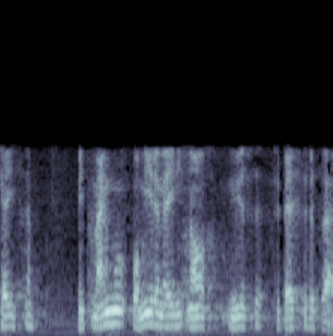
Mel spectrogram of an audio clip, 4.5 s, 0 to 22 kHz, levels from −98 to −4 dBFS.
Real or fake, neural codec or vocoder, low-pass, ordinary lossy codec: real; none; 3.6 kHz; AAC, 16 kbps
